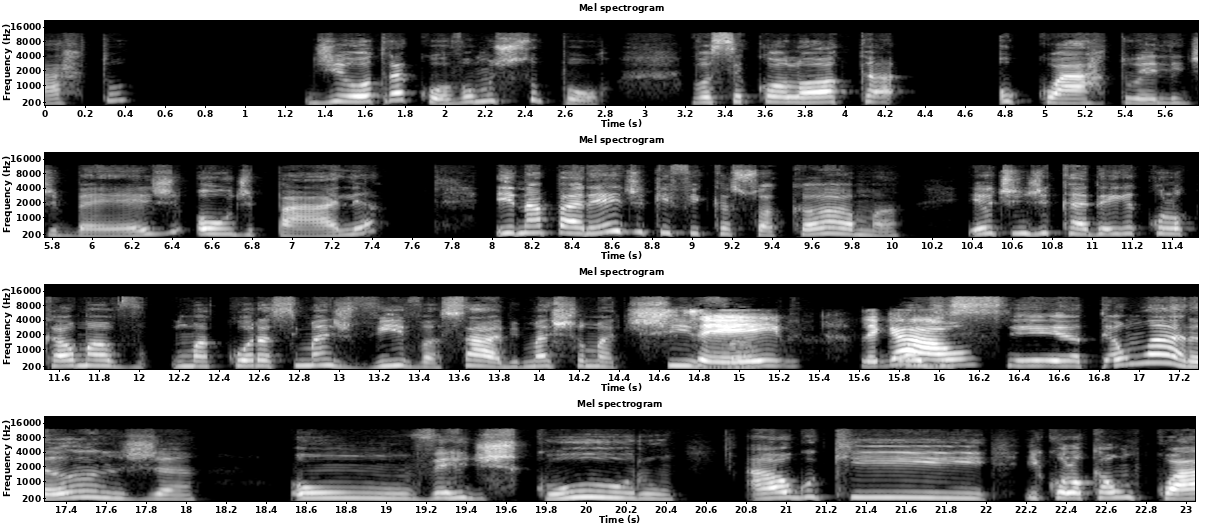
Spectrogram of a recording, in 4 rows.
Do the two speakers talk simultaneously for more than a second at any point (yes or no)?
no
